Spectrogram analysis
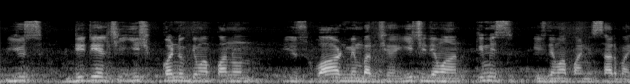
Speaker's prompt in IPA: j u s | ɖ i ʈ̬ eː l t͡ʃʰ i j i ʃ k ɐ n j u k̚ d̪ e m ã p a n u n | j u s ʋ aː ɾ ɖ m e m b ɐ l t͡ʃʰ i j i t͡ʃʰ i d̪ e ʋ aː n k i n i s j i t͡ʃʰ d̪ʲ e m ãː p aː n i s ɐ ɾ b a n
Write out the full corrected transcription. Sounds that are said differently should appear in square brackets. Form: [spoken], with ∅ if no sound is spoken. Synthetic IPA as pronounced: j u s | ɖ i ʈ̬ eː l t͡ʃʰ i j i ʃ k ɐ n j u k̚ d̪ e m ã p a n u n | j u s ʋ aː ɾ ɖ m e m b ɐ [ɾ] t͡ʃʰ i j i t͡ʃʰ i d̪ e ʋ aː n k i [m] i s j i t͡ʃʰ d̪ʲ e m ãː p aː n i s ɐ ɾ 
